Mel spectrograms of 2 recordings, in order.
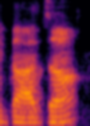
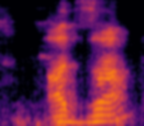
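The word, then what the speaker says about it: Gaza: जैसे कि आपको दो शब्द बताता हूँ, जैसे कि है गाजा और दूसरा है गमोरा। ये दो शब्द आपने सुने होंगे, जिसका एक्चुअल जो क्या बोलते हैं, बोली या फिर प्रोनाउंसिएशन, उसके एक्चुअल जो है वो है अज्जा और अमोरा। तो वो अ से होता है, तो वहां पर वो भी हमें दिखता है।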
